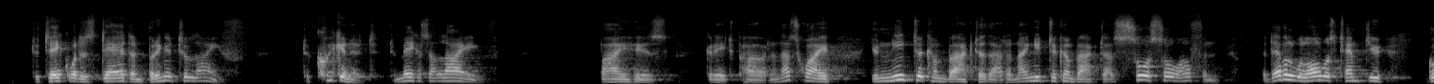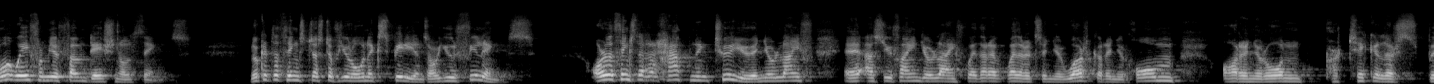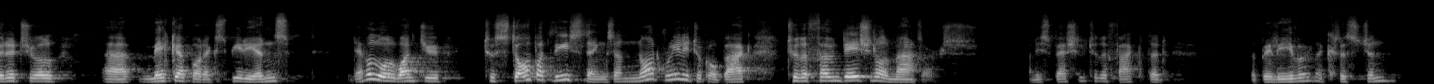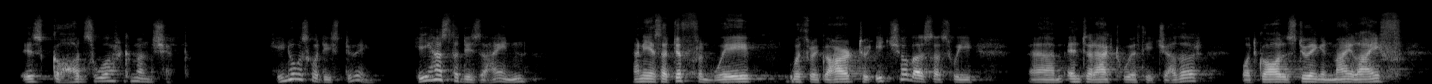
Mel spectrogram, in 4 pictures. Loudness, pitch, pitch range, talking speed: -24 LUFS, 150 Hz, 125-170 Hz, 180 wpm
